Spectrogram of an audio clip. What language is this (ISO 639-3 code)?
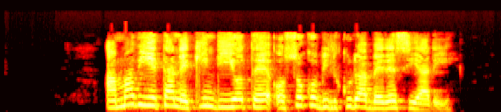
eus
